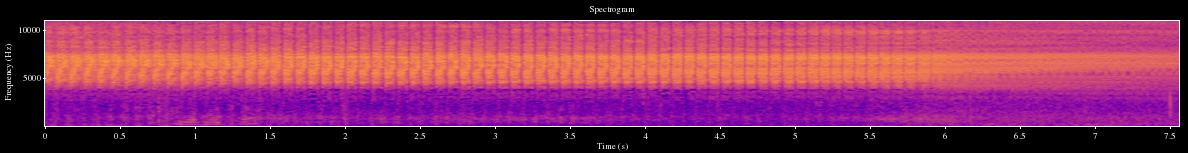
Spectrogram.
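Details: Cicada in summer at Monêtier sings a loud, continuous high-pitched buzz with a rapid pulsing texture.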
